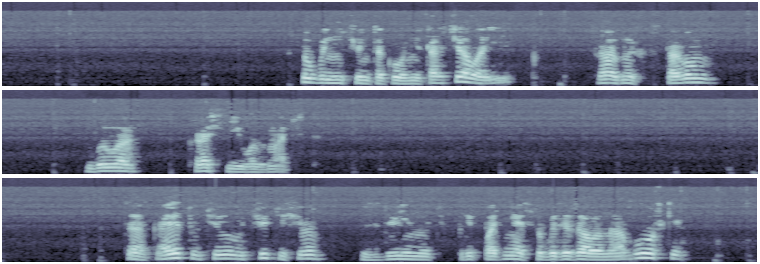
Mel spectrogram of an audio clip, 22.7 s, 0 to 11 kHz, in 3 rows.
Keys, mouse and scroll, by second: 2.0 click, 3.4 click, 4.7 click, 5.5 middle click, 6.4-7.4 drag, 8.1 click, 9.3 click, 9.9-11.0 drag, 12.4 click, 13.3 click, 14.3 click, 15.2 middle click, 17.5 click, 19.0-20.6 drag, 21.4 click, 22.2 middle click.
